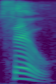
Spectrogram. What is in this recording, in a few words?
"seu4", taiwanese Syllables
